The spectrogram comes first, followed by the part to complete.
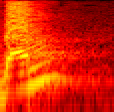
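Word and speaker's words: דם: encuentra en la sangre del hebreo dan a ver pronuncian dan dan es la palabra hebrea para sangre entonces hemos explicado recientemente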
